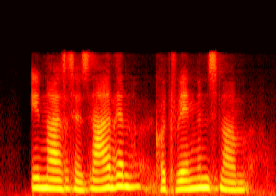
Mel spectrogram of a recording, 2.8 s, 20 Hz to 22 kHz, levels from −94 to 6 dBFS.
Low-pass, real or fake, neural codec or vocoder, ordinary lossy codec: 7.2 kHz; fake; codec, 16 kHz, 0.5 kbps, FreqCodec, larger model; Opus, 64 kbps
